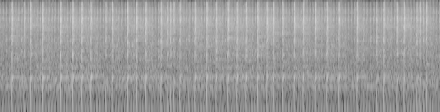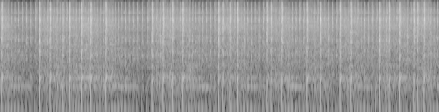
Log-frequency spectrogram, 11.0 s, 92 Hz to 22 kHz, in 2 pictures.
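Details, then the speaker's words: Turbocharged 660 lawn mower on first test run: fast, ragged single-cylinder firing with uneven beats and stumbles, near stalling; it shut down unexpectedly, then smoked with oil leaking from somewhere. "what happened hahaha hey why did i shut down"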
